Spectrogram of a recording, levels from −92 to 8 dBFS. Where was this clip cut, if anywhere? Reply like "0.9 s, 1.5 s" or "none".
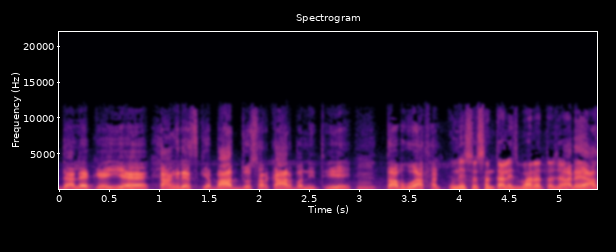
1.0 s, 3.8 s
